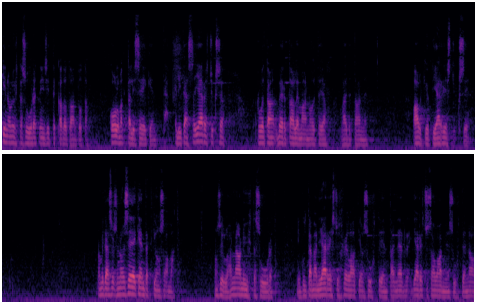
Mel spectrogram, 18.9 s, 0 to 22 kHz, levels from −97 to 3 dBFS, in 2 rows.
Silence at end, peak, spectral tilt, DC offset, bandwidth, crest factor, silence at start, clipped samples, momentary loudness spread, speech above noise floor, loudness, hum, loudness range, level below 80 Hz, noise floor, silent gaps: 0 s; -30 dBFS; -5.5 dB/octave; under 0.1%; 16 kHz; 22 dB; 0 s; under 0.1%; 13 LU; 24 dB; -51 LUFS; none; 6 LU; -74 dBFS; -75 dBFS; none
